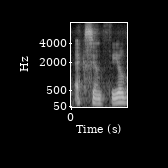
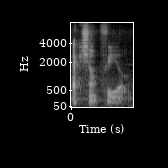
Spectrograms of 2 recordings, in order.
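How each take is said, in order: First: The first word is said like 'axion'. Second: The first word is said like 'action'. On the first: The speaker calls it wrong. "I really hope he's going to tell me how to pronounce this" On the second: The speaker calls it right. "it's pronounced uh, Action"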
